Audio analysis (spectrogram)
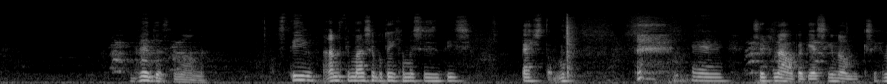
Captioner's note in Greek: γέλια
